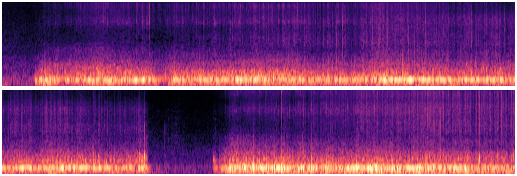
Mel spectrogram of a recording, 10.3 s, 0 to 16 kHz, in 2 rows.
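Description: Long painted fingernails of both hands scratch a black foam microphone windscreen, producing a dense, continuous rustling scrape with a low, humming rumble around 200 Hz. The scratching breaks off into near silence for about half a second at 6.7 seconds, then resumes just as strongly until the end.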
